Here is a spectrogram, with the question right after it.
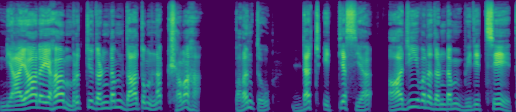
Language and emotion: Sanskrit, neutral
